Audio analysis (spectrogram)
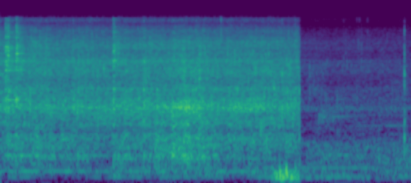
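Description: Ginger paste sizzles and spits steadily in a hot pan while cooking Bengali bhuna khichuri, then the frying noise drops off sharply near the end, leaving a quieter hiss.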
